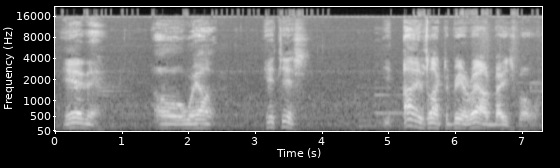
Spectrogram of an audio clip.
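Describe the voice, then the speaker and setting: Music plays in the background as a man speaks very slowly at a medium pitch with ordinary pitch variation. His long pauses come often. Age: 80s+. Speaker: former minor league baseball player. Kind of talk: interview answer.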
